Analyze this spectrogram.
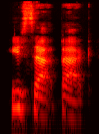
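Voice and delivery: ordinary delivery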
